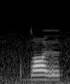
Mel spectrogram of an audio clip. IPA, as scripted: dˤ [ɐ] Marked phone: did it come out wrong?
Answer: yes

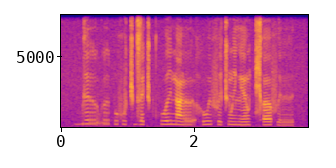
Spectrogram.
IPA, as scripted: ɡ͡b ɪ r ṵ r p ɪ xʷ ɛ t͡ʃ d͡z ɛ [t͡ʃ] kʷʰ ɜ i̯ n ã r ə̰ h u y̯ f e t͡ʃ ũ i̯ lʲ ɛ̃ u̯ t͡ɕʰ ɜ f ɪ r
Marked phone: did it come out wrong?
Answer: no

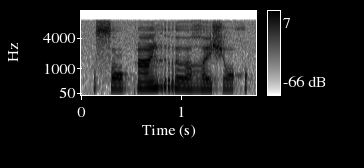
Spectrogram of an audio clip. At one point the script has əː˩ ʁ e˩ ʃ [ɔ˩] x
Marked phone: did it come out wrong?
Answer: no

